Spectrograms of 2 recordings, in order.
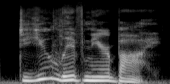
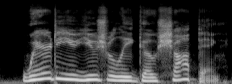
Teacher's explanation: Person A, do you live nearby? Rising tone. You answer, yes, just a few minutes away. Person A, where do you usually go shopping? falling tone.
